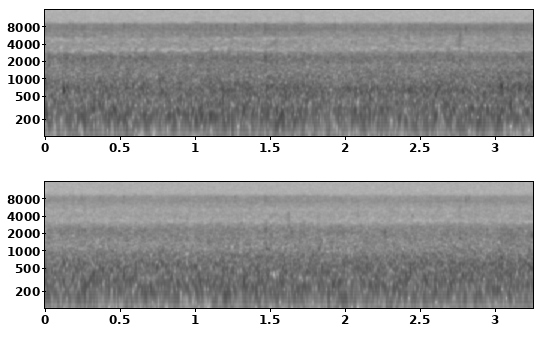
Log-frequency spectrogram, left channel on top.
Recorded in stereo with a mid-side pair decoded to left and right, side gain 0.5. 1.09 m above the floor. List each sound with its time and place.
Only background noise.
